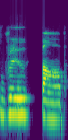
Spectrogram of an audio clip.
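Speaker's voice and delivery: "rhubarb" said slowly as roo-barb, no H sound; teacher sounding out "rhubarb" without the H; silent H. Shown as a demonstration. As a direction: draw out "rhubarb" with no H, oo in the middle. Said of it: "the U is making the oo sound".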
